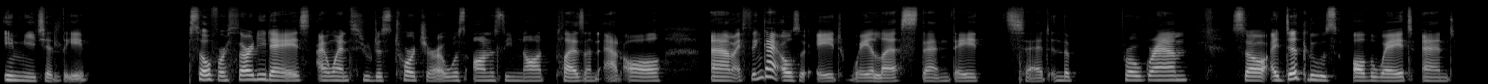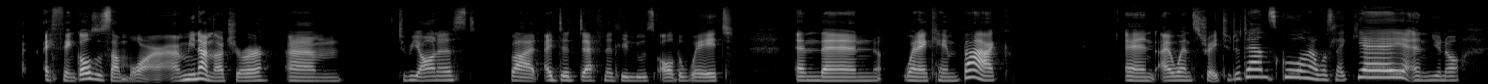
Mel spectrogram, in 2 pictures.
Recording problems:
hiss; faint; throughout; 30 dB below the speech

